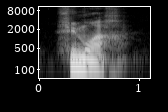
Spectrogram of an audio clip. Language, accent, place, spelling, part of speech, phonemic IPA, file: French, France, Lyon, fumoir, noun, /fy.mwaʁ/, LL-Q150 (fra)-fumoir.wav
- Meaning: 1. smokehouse, smokery (space used to smoke food) 2. smoking room (room reserved for smokers)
